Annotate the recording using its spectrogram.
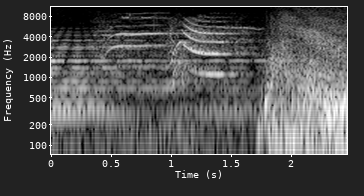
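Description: Killer whale calls: two calls about half a second apart, each rising then falling in pitch, over a held music chord. A rush of noise comes in near the end.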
